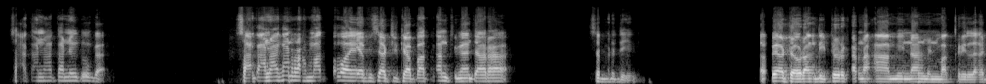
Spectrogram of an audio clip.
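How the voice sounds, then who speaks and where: A man's voice: medium pitch, sharp tone. A man giving a casual Islamic sermon, telling folksy stories and laughing along. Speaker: preacher.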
